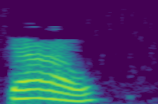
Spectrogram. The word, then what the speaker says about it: Gao: My real name is spelled W-E-N-L-I. – Family name? – Gao. – Gao? How do you spell that? – G-A-O.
